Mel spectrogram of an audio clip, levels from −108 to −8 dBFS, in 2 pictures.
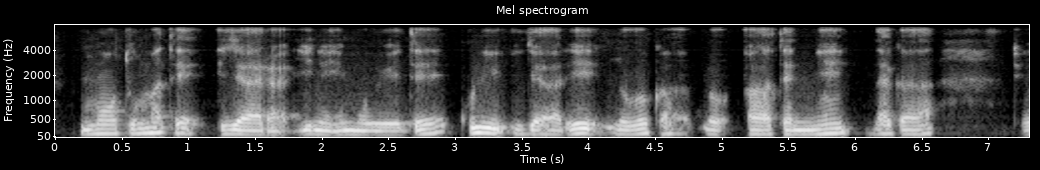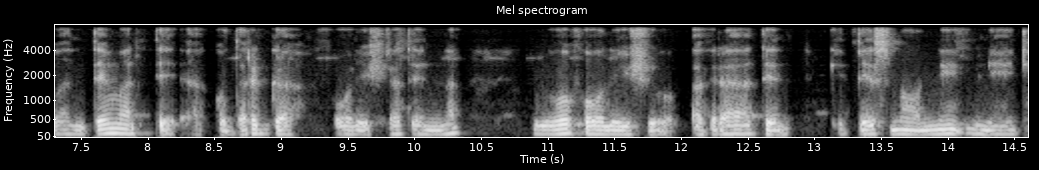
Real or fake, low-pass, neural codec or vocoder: fake; 7.2 kHz; codec, 16 kHz, 8 kbps, FunCodec, trained on Chinese and English, 25 frames a second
